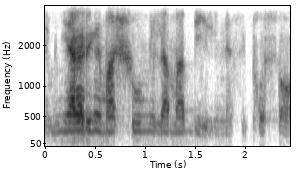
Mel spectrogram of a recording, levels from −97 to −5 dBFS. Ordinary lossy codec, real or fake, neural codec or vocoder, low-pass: Opus, 16 kbps; fake; vocoder, 22.05 kHz, 80 mel bands, Vocos; 3.6 kHz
